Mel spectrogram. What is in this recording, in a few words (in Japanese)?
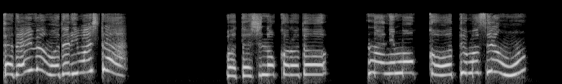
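operation over, Japanese; MP5Mod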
